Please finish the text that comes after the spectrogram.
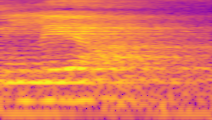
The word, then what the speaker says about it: Lia: Lia tem 2 significados. Alguns nomes na Bíblia têm 2 significados. Lia, que significa vaca selvagem, e os judeus, eles pronunciam Leá, que significa cansaço.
